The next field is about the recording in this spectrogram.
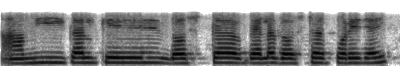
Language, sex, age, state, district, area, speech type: Bengali, female, 60+, West Bengal, Nadia, rural, conversation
